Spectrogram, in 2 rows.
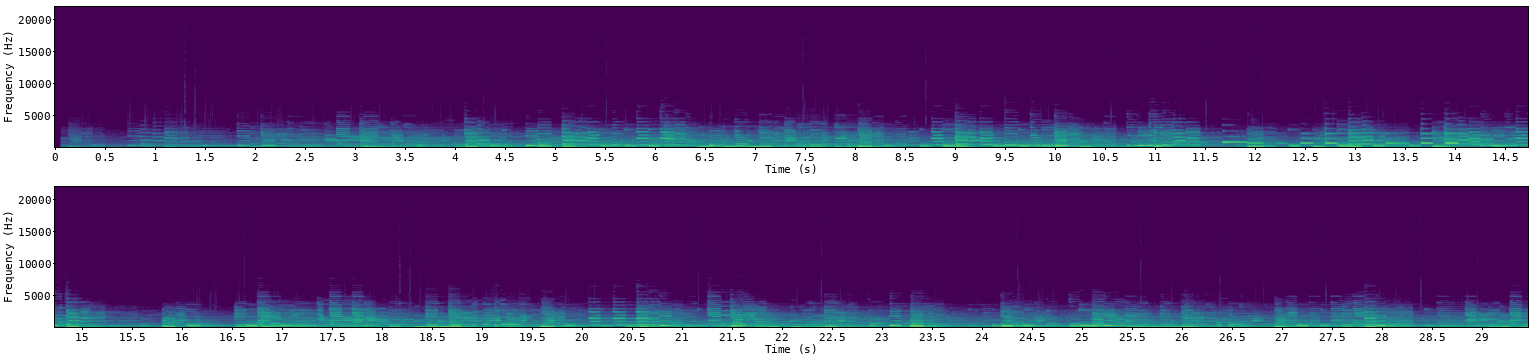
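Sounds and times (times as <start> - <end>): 
micropiano: 0.1 - 29.4.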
